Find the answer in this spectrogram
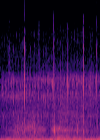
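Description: Fishing reel being cranked to retrieve a hooked fish, giving a faint rapid ticking, a few clicks a second, over a low steady rumble.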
